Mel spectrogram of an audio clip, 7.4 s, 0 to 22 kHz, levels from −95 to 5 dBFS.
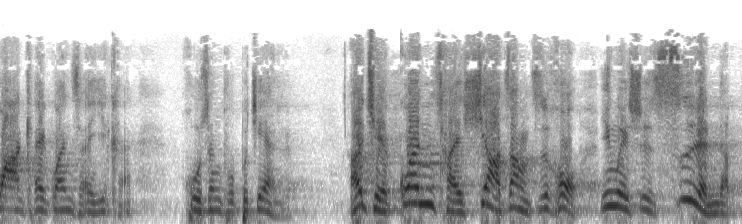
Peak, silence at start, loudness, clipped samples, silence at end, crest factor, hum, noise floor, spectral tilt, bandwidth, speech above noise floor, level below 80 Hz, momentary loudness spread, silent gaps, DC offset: -2 dBFS; 0 s; -17 LUFS; under 0.1%; 0 s; 16 dB; none; -52 dBFS; -4 dB/octave; 13.5 kHz; 34 dB; -42 dBFS; 11 LU; none; under 0.1%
